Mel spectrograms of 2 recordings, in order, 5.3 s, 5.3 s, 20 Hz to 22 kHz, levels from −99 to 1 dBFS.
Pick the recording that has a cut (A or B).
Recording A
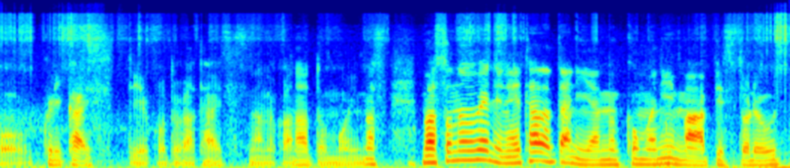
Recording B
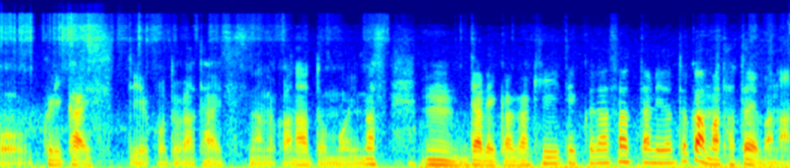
B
